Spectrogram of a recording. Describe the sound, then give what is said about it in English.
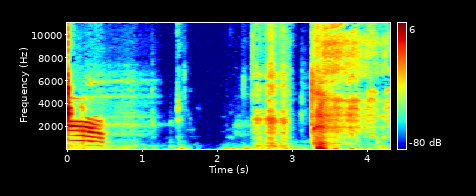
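A cat meows a few times. A short harmonic call is followed, after a pause, by two breathy, rougher calls. All are faint and separated by silence. “Gotta love that cat. Yeah. He wants to give his input.”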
